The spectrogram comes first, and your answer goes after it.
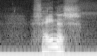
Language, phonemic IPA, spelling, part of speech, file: Dutch, /ˈveː.nʏs/, Venus, proper noun, Nl-Venus.ogg
- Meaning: 1. Venus (planet) 2. Venus (Roman goddess)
